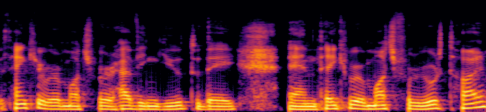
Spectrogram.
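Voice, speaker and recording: Over a quiet background, a man speaks in a dark, mellow tone with an Arabic accent. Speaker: podcast host, UX designer. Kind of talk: interview podcast. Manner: halting, many fillers.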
